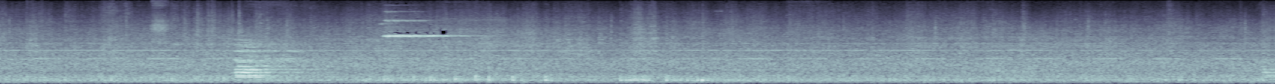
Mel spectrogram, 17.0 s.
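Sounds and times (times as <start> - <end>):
freight cars rumbling on rail: 0.0 - 17.0
train horn: 3.1 - 4.4.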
